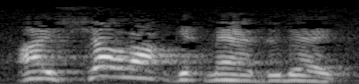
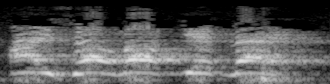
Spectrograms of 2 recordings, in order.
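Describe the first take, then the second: First: Controlled resolve. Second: Slow, high-pitched full scream; hollering scream. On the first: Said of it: "And then he finally hollers and screams". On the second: Man with a temper finally snaps, hollering and screaming. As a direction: lose control and scream every word. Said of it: "he finally hollers and screams". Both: Acted.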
